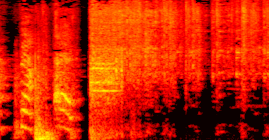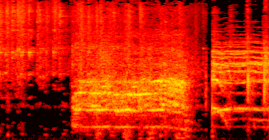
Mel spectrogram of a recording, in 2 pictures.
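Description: A man's shouted cursing cuts off about a second in with a sudden loud crash of something breaking, which clatters and fades over the next few seconds. Music comes in at about five seconds and gives way to a new tune near seven seconds.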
